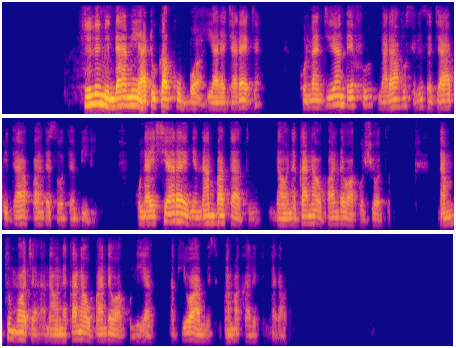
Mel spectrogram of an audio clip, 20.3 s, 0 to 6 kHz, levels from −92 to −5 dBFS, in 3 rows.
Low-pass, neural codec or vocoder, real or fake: 5.4 kHz; codec, 16 kHz in and 24 kHz out, 1.1 kbps, FireRedTTS-2 codec; fake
